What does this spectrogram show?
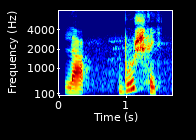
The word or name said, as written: la boucherie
